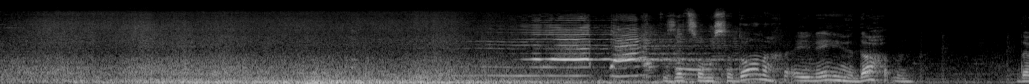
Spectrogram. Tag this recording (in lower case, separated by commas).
music, speech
